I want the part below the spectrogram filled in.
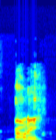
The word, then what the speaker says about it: Petroni: How do you spell that? – Petroni. That's Petroni. Correct.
